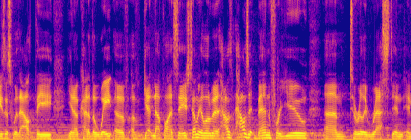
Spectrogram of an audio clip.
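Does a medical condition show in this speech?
No.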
